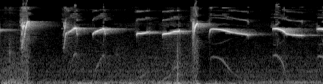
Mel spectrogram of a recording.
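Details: High-pitched sunbird song from a training recording for caged birds: sharp chips and thin whistled notes that slide downward, given in an irregular run.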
